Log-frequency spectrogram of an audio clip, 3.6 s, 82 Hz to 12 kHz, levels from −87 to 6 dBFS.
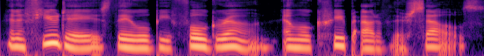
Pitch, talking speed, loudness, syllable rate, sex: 185 Hz, 265 wpm, -16 LUFS, 4.6 syllables/s, female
